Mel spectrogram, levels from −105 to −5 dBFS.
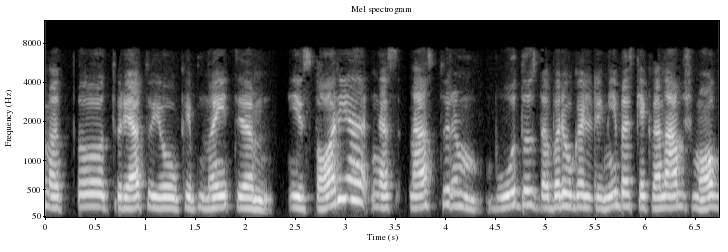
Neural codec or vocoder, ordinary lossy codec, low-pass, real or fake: none; MP3, 48 kbps; 7.2 kHz; real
